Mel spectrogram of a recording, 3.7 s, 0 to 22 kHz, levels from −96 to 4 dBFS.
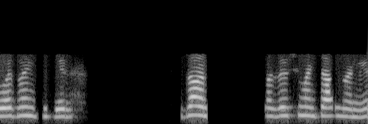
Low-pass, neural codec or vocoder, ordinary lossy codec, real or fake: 3.6 kHz; none; none; real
